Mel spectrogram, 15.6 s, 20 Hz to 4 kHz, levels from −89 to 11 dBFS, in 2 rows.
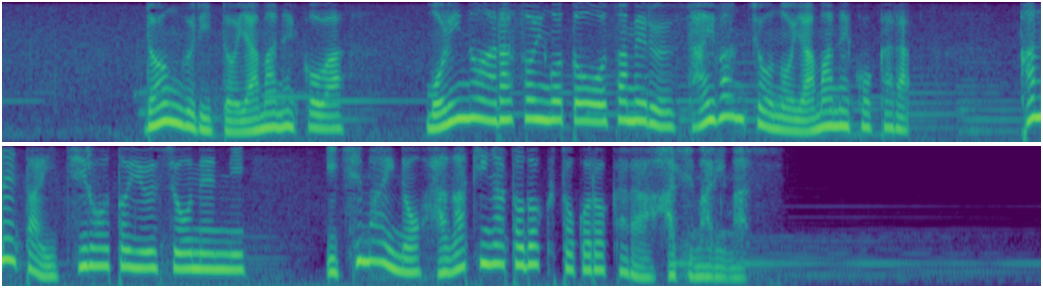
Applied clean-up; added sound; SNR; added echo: none; none; none; none.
